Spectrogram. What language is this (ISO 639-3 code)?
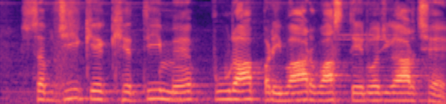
mai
